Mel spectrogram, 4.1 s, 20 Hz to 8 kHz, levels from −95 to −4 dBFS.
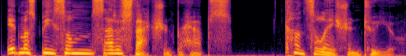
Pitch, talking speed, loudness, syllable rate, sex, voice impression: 140 Hz, 135 wpm, -21 LUFS, 4.8 syllables/s, male, very masculine, gender-neutral, slightly powerful, slightly hard, cool, mature, slightly unique, wild, slightly lively, slightly strict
